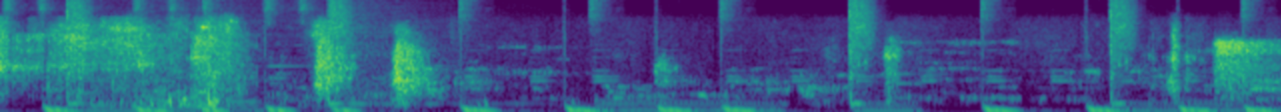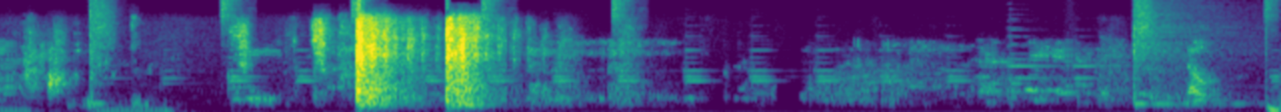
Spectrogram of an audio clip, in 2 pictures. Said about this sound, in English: I'm about to go see why everybody is banging on people's doors.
